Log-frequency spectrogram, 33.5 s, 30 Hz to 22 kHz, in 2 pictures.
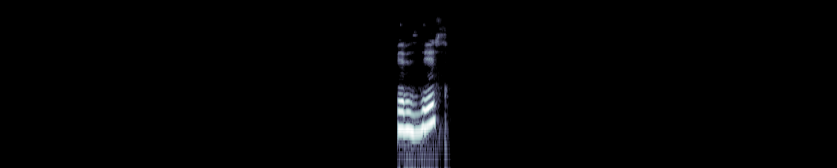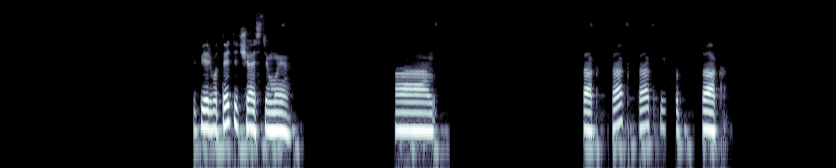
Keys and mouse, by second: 3.4 middle click, 4.8 shift+click, 5.7 middle click, 6.3 shift+middle click, 7.1 click, 8.3 ctrl+click, 9.5 ctrl+click, 10.3 ctrl+click, 11.4 ctrl+click, 12.0 middle click, 14.4 middle click, 18.0 middle click, 19.9 middle click, 21.4-22.4 middle drag, 23.2-24.4 middle drag, 25.3 click, 25.7 middle click, 27.1 middle click, 28.0 shift+click, 29.1 shift+click, 30.2-33.4 middle drag.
